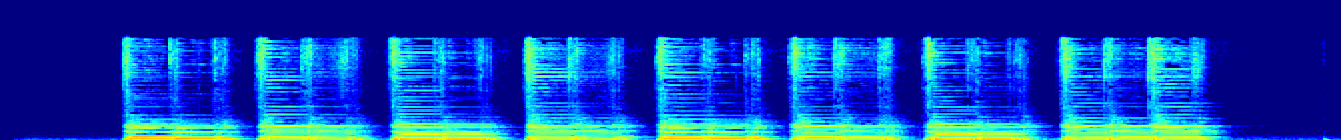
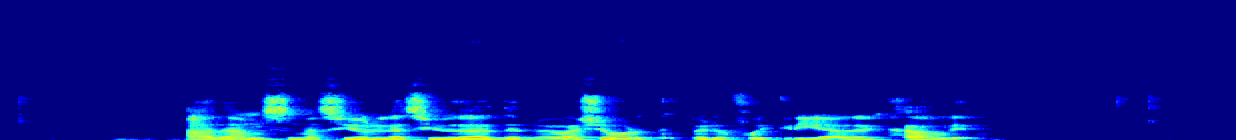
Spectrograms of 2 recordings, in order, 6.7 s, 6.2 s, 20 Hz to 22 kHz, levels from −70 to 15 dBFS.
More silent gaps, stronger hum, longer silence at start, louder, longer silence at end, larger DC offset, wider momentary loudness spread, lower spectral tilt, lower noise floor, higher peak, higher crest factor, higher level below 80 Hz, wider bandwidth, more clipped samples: neither; neither; second, 0.6 s vs 0.95 s; first, -14 LUFS vs -19 LUFS; second, 0.05 s vs 1.3 s; neither; about the same, 6 LU vs 7 LU; about the same, -4.5 dB/octave vs -4.5 dB/octave; second, -52 dBFS vs -74 dBFS; about the same, 0 dBFS vs -2 dBFS; about the same, 14 dB vs 18 dB; first, -44 dBFS vs -54 dBFS; first, 17 kHz vs 7.8 kHz; neither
